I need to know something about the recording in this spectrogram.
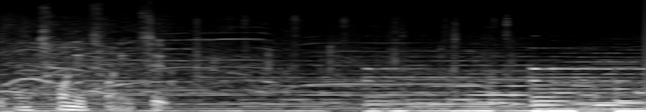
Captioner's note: crowd cheering and clapping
